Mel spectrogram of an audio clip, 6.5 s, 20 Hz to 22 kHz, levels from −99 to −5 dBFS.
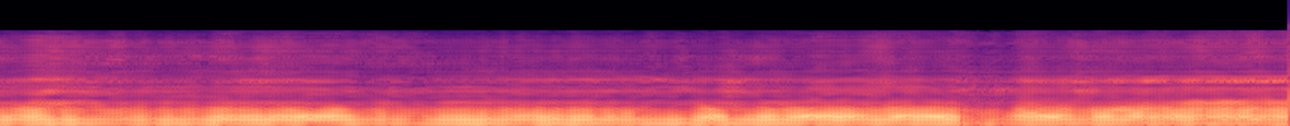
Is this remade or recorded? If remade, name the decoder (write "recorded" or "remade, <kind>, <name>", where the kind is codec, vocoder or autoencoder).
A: remade, vocoder, Vocos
